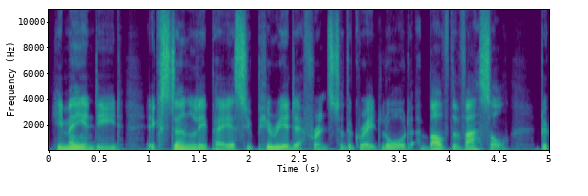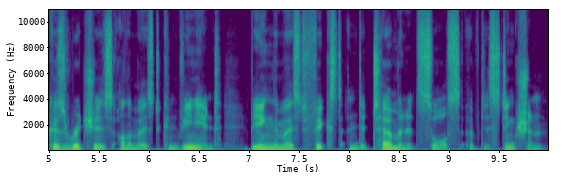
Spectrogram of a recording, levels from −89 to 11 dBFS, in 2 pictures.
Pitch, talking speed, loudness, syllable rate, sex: 90 Hz, 180 wpm, -20 LUFS, 6.2 syllables/s, male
